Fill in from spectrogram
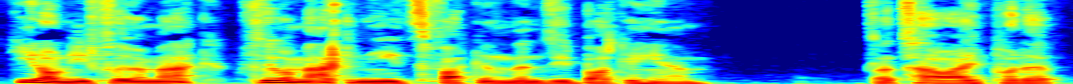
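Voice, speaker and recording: A man's voice: medium pitch, flat delivery, moderate pace. A man ranting casually to camera in a vlog, angry, rambling with many fillers, restarts and swear words. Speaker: vlogger.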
